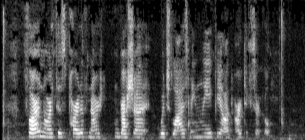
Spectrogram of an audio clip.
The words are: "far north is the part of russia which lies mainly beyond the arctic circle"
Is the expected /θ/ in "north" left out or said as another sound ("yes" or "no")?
no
